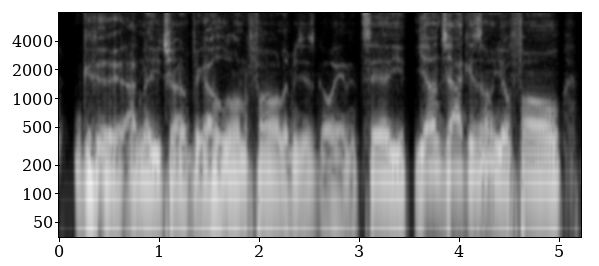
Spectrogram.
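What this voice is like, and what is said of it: Slightly hoarse voice. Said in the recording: “My voice is a little hoarse because I've been yelling.”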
